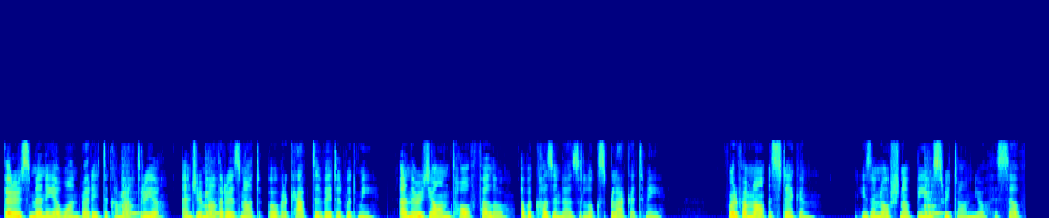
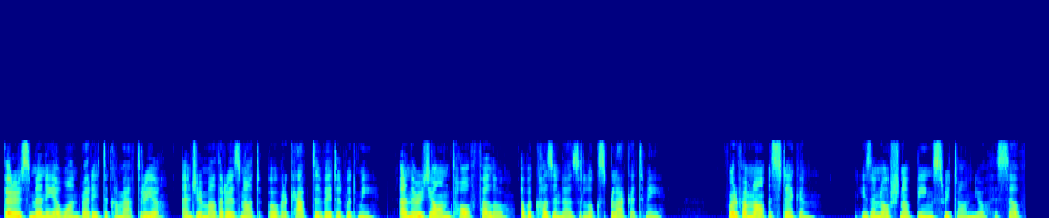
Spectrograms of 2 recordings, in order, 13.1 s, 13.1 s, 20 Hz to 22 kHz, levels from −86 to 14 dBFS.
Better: second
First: background sound (Bowed string instrument); 11 dB below the speech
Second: none

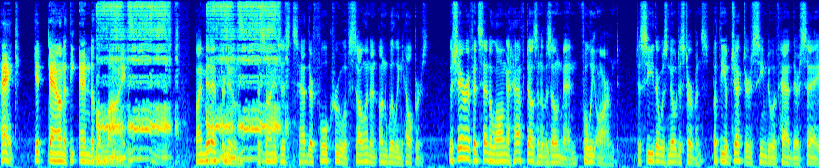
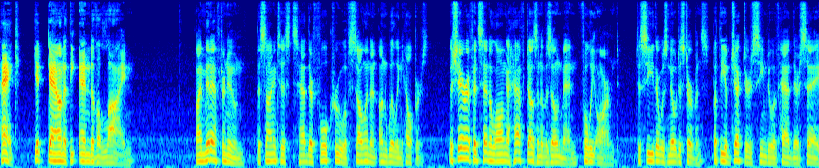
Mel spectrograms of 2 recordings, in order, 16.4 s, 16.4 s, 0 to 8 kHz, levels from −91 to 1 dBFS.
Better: second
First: background sound (Fart); as loud as the speech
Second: none

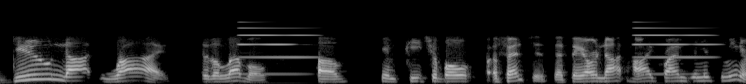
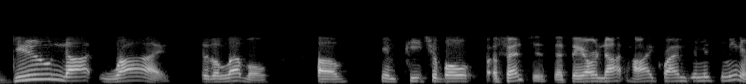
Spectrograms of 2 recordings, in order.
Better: second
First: noise reduction (classical method Wiener filter)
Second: none

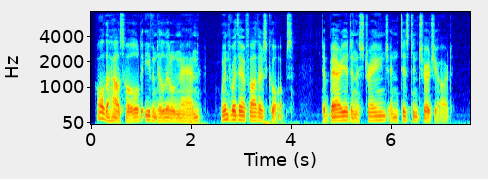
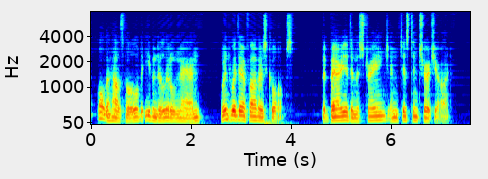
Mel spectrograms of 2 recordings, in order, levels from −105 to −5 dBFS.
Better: first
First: none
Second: noise reduction (neural mask model DeepFilterNet 3)

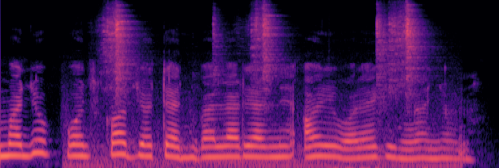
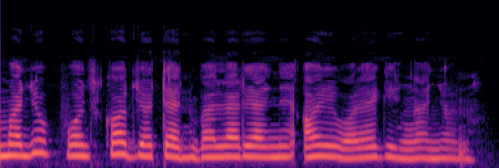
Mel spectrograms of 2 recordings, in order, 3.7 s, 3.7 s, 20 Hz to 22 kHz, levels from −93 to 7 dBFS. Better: second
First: background sound (Cutlery, silverware); 8 dB below the speech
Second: none

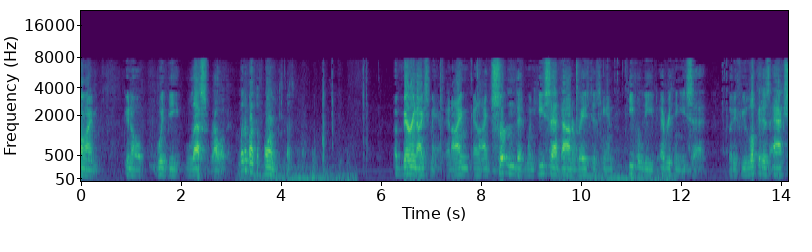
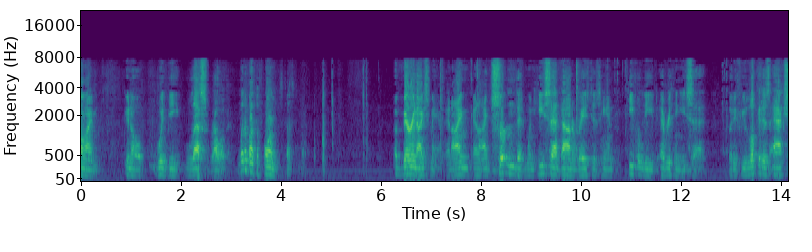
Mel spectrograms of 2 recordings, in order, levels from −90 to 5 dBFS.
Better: second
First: background sound (Trickle, dribble / Chirp, tweet); 20 dB below the speech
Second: none

